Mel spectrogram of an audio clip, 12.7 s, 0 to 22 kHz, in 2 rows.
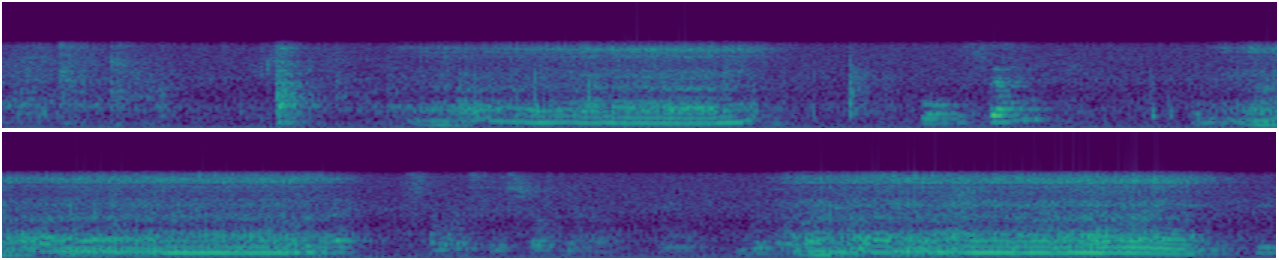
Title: Deadliest Snore 1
